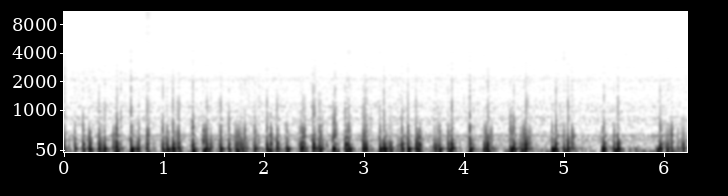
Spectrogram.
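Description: Fingertips and long nails of both hands scratch and rub the crown of a soft, hollow, dark grey cotton baseball cap with red embroidered text, close to a microphone. The result is a rapid, continuous run of short, dry scratching strokes with a dull, low, thumping body and almost no ring.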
